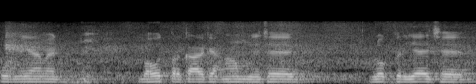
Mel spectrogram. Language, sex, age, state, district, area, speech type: Maithili, male, 30-45, Bihar, Purnia, rural, spontaneous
